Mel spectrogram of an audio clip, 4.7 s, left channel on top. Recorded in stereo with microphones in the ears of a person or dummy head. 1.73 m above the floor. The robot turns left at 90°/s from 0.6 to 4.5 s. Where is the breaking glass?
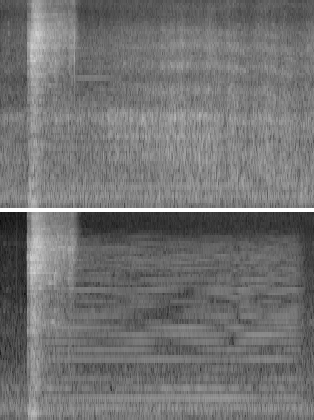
Straight ahead, 1.6 m; by 1.1 s 50° right, 1.6 m.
